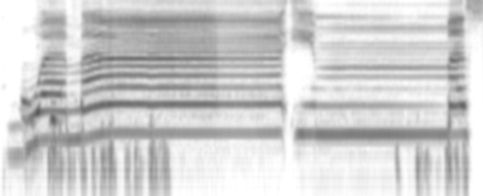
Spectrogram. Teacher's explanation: monyongkan dulu kedua bibirnya ketika pengucapan huruf waw ya, tetapi wawnya tidak dipanjangkan, tidak wama, tapi wama.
